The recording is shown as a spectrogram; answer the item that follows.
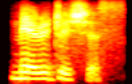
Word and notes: meretricious: Indian

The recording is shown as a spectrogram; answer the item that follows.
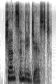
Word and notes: chanson de geste: Indian

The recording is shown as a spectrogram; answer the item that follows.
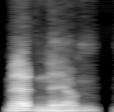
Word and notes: metonym: American English

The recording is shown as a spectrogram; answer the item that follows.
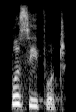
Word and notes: pussyfoot: Indian

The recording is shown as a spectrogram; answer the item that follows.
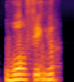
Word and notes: wharfinger: Indian

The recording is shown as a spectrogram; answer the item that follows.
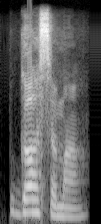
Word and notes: gossamer: Indian

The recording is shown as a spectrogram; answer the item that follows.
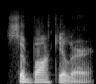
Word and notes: subocular: American English

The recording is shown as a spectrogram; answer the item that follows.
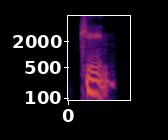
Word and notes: cane: Indian

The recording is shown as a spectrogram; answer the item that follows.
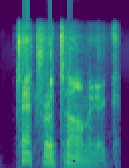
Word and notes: tetratomic: British English

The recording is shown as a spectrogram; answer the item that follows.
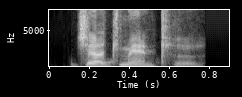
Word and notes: judgemental: Indian

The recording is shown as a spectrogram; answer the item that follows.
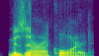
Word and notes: misericord: American English

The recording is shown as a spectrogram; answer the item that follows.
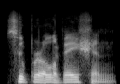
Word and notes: Superelevation: American English

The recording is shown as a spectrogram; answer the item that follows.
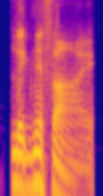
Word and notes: lignify: British English

